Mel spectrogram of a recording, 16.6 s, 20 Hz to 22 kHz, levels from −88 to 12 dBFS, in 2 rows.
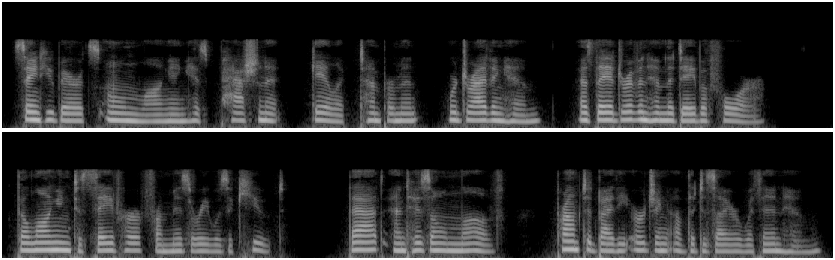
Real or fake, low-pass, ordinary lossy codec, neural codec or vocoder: real; 7.2 kHz; AAC, 48 kbps; none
